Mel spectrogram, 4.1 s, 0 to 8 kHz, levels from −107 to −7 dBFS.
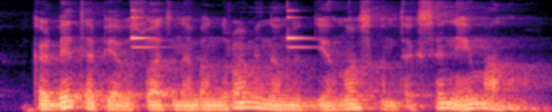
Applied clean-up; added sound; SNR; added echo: none; Chink, clink; 9 dB; reverberation time 0.7 s.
